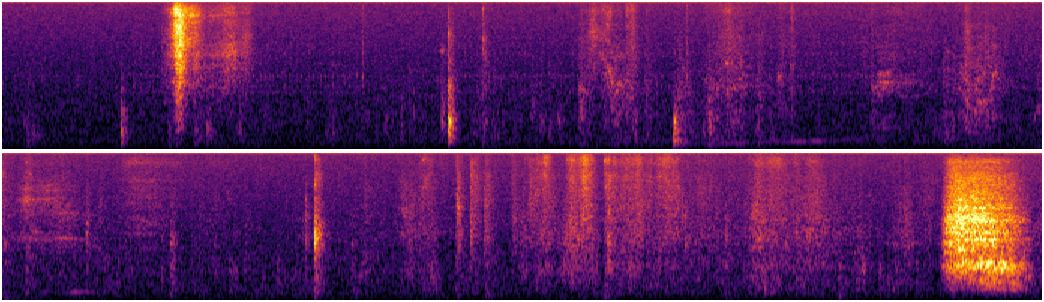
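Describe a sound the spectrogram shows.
Vinyl of an inflatable toy rubs and creaks softly under hands.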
